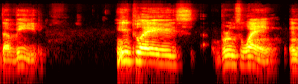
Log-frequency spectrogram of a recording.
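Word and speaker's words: David: Ghostbusters film the new Ghostbusters movie coming up dahveed which is spelt dated but it's pronounced dahveed he plays Bruce Wayne in the Gotham series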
